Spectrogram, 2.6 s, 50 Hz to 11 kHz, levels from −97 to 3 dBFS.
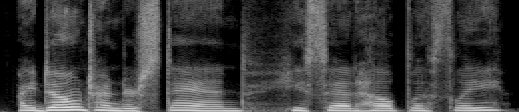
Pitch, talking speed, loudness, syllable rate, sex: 225 Hz, 140 wpm, -19 LUFS, 4.4 syllables/s, female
